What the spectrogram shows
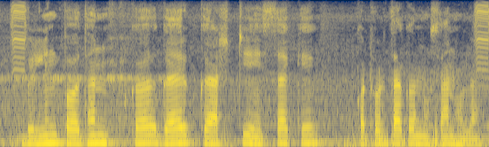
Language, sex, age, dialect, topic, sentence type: Bhojpuri, female, 18-24, Western, agriculture, statement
